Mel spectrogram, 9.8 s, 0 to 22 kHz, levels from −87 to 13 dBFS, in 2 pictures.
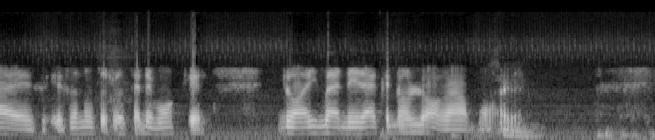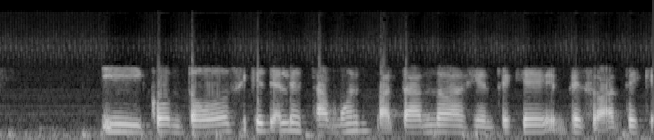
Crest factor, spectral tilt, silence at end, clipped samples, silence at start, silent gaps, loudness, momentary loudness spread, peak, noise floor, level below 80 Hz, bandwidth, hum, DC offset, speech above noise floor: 16 dB; -5.5 dB/octave; 0 s; under 0.1%; 0 s; none; -16 LUFS; 18 LU; 0 dBFS; -39 dBFS; -44 dBFS; 11.5 kHz; none; under 0.1%; 24 dB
